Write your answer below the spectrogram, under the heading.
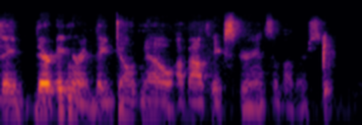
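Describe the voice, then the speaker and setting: A somewhat breathy male voice with an American accent. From upstate New York (near Syracuse). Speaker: college educator. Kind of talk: panel discussion.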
